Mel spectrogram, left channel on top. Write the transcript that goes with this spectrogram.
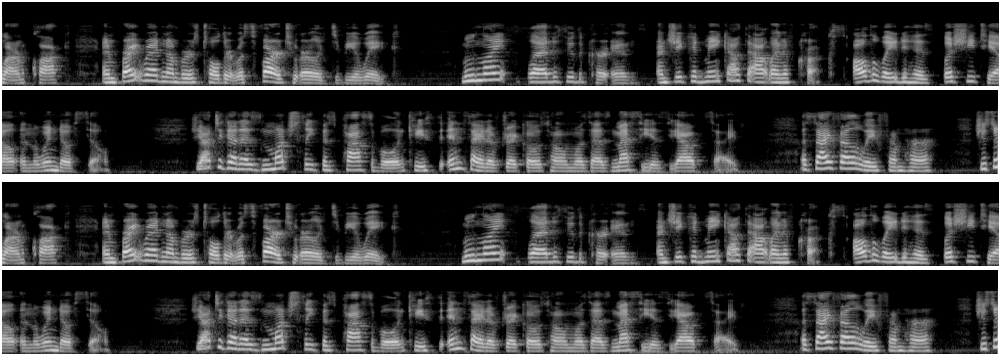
clock, and bright red numbers told her it was far too early to be awake. Moonlight bled through the curtains, and she could make out the outline of Crooks, all the way to his bushy tail in the window-sill. She ought to get as much sleep as possible in case the inside of Draco's home was as messy as the outside. A sigh fell away from her. She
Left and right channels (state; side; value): identical; both; correlation 1.00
